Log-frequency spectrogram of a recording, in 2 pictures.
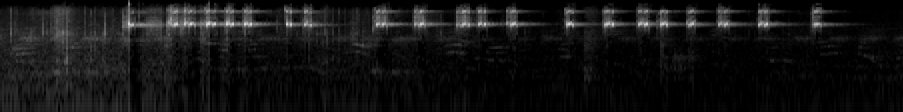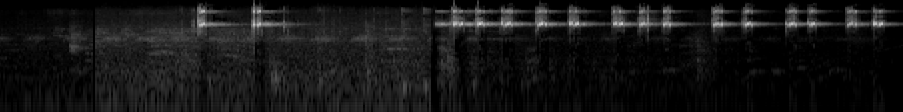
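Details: Cricket, locally jangkrik, chirping up close in bursts of sharp, high, evenly spaced chirps, a pause of several seconds with faint rustling and handling noise, then chirping resumes.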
